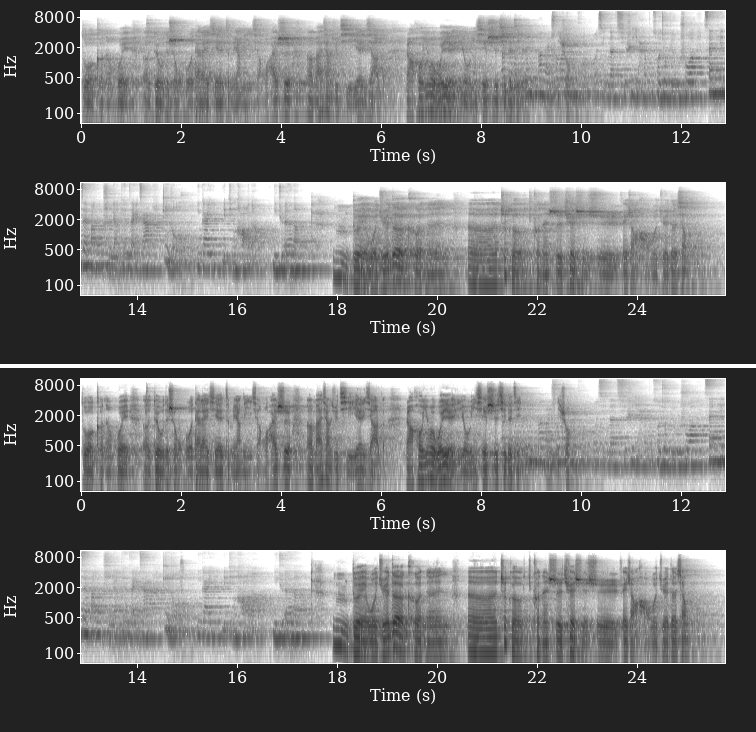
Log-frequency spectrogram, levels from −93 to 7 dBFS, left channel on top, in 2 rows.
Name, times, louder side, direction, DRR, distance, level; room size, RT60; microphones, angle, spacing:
voice 1, 0.0-8.8 9.3-9.8 17.6-25.0, right 6 dB, 70° right, 11 dB, 0.4 m, -25 dB
voice 2, 8.4-17.4, equal, 25° left, 1 dB, 0.9 m, -35 dB
9.7 x 8.3 x 3.5 m, 2.3 s
head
